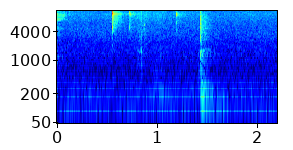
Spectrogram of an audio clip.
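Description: Small clicks of makeup items being handled: three quick light clicks, then a louder tap about one and a half seconds in.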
